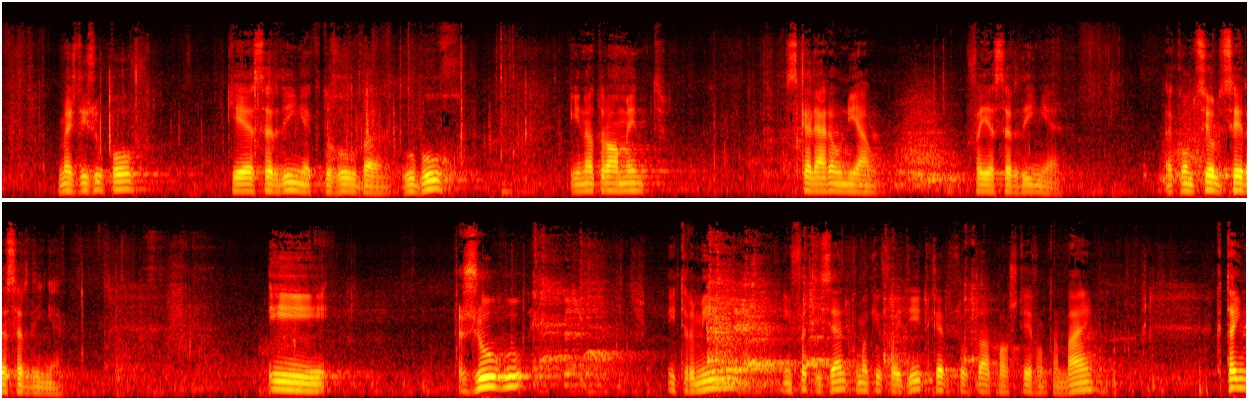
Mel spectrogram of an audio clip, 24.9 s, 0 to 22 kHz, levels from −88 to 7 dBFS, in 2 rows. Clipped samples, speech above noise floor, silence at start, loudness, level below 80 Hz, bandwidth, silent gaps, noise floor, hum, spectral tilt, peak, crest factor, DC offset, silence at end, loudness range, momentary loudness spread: under 0.1%; 27 dB; 0.05 s; -25 LUFS; -60 dBFS; 15.5 kHz; none; -51 dBFS; none; -5 dB/octave; -6 dBFS; 22 dB; under 0.1%; 0 s; 5 LU; 23 LU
